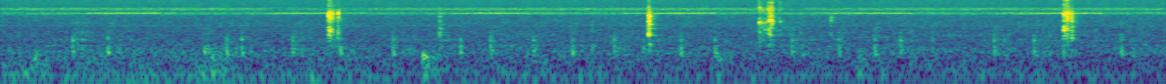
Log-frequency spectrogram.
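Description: Quiet outdoor ambience in a gap between distant firework reports: a steady high-pitched tone over a faint low rumble, with about five faint, sharp clicks and no firework boom.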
